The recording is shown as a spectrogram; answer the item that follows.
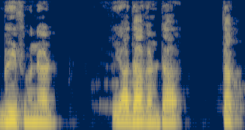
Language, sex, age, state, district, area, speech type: Hindi, male, 60+, Uttar Pradesh, Azamgarh, urban, spontaneous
